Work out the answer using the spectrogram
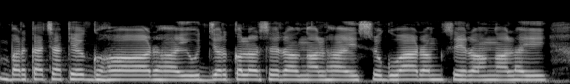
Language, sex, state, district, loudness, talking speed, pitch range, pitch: Bajjika, male, Bihar, Vaishali, -17 LUFS, 145 wpm, 210-220 Hz, 215 Hz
